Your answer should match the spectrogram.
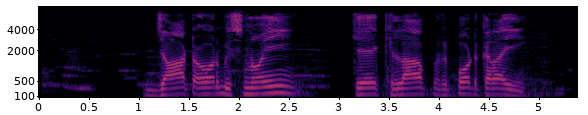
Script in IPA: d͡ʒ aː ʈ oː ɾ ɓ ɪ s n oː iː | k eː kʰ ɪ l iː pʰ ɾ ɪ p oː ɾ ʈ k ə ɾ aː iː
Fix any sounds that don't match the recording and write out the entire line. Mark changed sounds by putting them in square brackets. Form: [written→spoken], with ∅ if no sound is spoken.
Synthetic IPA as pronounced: d͡ʒ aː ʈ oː ɾ ɓ ɪ s n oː iː | k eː kʰ ɪ l [iː→aː] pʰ ɾ ɪ p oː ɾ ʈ k ə ɾ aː iː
